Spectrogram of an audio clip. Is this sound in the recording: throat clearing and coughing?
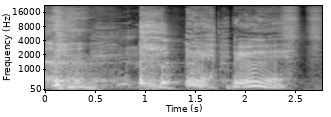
yes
